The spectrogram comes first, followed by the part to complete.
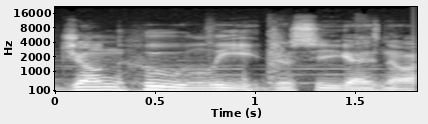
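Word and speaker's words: Jung Hoo Lee: of Korea, Jung-Ho Lee, which I was saying wrong. I was saying Young. Nope, it's Jung-Ho Lee, just so you guys know.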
